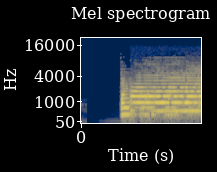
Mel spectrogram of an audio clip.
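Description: Silence, then about a second in a loud horn blast begins suddenly: one long, steady trumpet-like note, full of overtones.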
